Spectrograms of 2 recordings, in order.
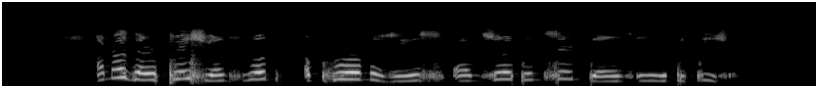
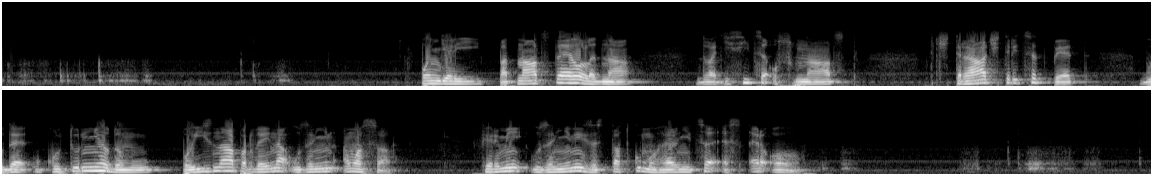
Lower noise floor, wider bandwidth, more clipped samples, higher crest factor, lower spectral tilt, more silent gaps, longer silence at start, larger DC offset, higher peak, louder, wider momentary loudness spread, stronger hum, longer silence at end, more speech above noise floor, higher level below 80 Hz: first, under -90 dBFS vs -51 dBFS; first, 5.8 kHz vs 4.9 kHz; neither; about the same, 18 dB vs 14 dB; second, -6 dB/octave vs -13.5 dB/octave; neither; first, 0.95 s vs 0.6 s; neither; second, -10 dBFS vs 0 dBFS; second, -27 LUFS vs -13 LUFS; first, 17 LU vs 13 LU; neither; second, 0.9 s vs 1.1 s; first, over 63 dB vs 40 dB; second, -82 dBFS vs -36 dBFS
